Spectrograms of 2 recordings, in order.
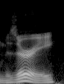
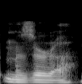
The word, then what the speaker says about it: Missouri: And I think that's like Three Billboards Outside Ebbing, Missouri with Rockwell's character. I think sometimes that's the point of movies, is to show a different side of people. And it's pronounced Missouri. – Missouri, sorry. Missouri.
